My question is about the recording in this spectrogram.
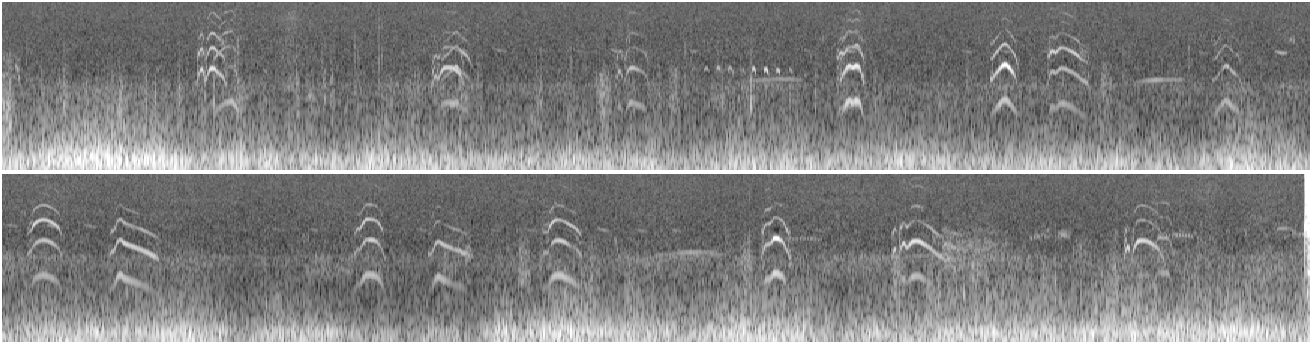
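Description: A bird calling over and over, faint short arched chirps about one or two a second, with a brief rapid trill about six seconds in, over a low rumbling noise.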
